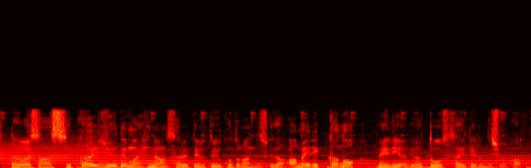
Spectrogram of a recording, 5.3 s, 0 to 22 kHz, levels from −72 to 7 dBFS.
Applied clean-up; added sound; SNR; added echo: none; Trumpet; 10 dB; none.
